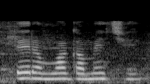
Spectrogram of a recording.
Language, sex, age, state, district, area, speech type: Gujarati, female, 18-30, Gujarat, Valsad, rural, spontaneous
